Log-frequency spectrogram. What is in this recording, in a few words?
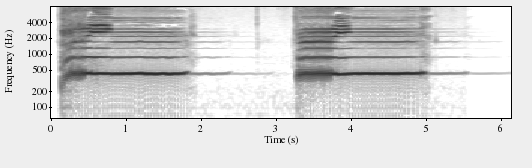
Riiiing Female Voice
